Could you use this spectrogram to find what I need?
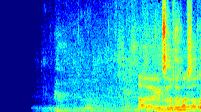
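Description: An elderly man speaks to an audience.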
